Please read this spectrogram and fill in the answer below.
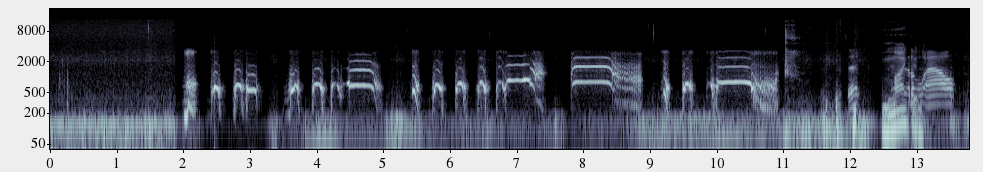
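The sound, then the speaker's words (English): A hunter's owl game call imitates an owl, used to make turkeys gobble: a long series of short, rhythmic hoots, then longer drawn-out hoots, ending in a fast, wavering cackle. “Here's that old owl, and some people ask, why in the world would you have an owl call? You can't hunt owls, but an owl is going to make that turkey gobble. And so here's the sound of that owl.”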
